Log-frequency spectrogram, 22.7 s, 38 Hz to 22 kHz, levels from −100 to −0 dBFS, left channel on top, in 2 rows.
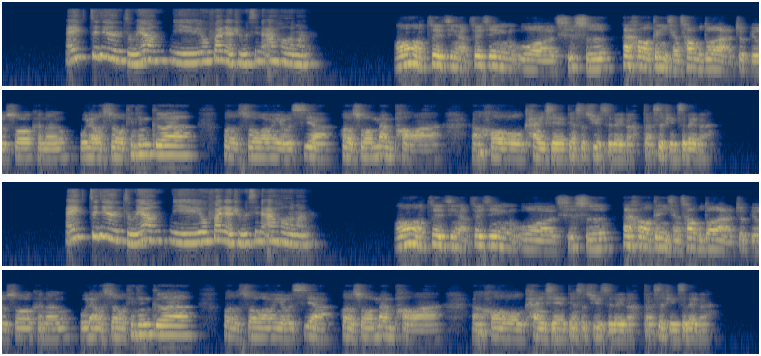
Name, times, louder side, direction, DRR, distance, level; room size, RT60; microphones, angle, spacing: voice 1, 1.0-4.7, right 2 dB, 50° right, 0.7 m, -30 dB
voice 2, 5.9-14.2 14.7-22.1, left 1 dB, 55° left, 0.9 m, -30 dB
5.0 x 2.1 x 2.5 m
head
